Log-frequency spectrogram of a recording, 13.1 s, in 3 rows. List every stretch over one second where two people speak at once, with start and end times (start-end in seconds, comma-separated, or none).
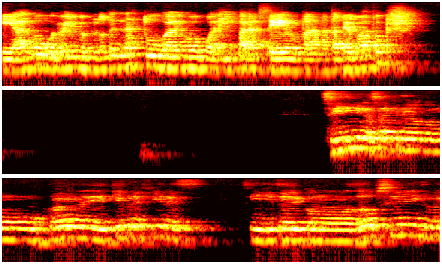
none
